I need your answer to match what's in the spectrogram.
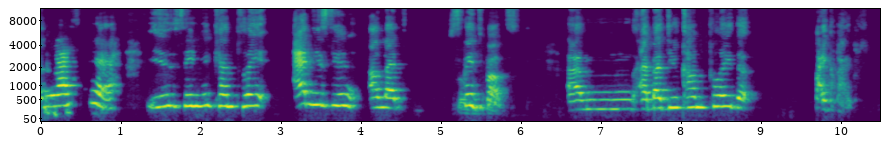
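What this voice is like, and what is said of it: Put-on Scottish accent. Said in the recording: “I tried to imitate his accent in Scottish ... you dead on. You were dead on.”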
